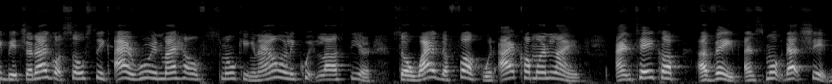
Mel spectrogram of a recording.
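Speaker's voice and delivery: usual speaking voice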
